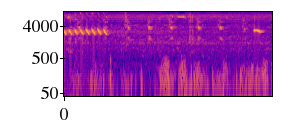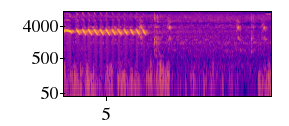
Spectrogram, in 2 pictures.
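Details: Two rapid runs of sharp, evenly spaced high notes from a Wrentit playing on a branch, the first short, the second longer and preceded by a couple of slurred notes, over constant low thumping noise.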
